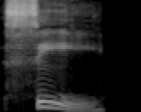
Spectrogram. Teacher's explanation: notice how your lips are spread wide and your tongue is near the top of your mouth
